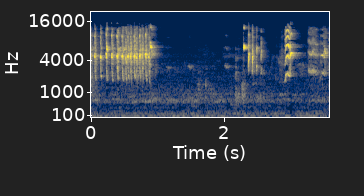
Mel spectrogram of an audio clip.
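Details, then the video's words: Aviary lovebirds recorded through two external microphones on a camera. A fast one-second string of high chirps is followed by a quiet gap, then short bursts of sharp twittering. "1 Hour Lovebird Sounds Aviary Series V1"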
